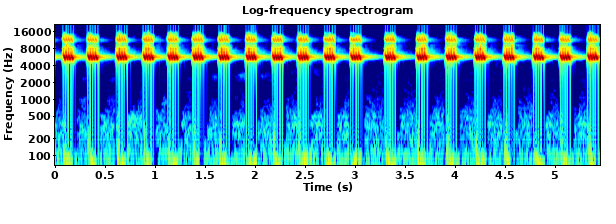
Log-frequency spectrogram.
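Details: A cricket, called dế mèn in Vietnamese, sings a train of piercing high chirps, around four each second, the rhythm a little irregular with a brief gap midway.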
